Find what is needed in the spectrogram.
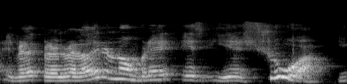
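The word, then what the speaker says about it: ישוע: La segunda venida, pero el verdadero nombre es Yeshua o Yoshua. Yoshua sería la pronunciación correcta en hebreo.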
